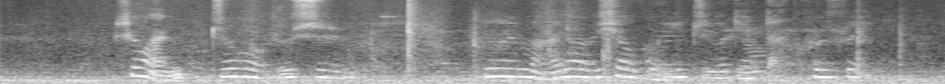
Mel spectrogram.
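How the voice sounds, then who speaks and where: Loud background noise runs under this recording. A woman speaks at a very slow pace. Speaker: new mother vlogger. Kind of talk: casual vlog chat. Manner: drowsy, weak post-delivery voice.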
